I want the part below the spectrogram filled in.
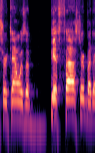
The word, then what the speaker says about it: Surtain: Ohio John asked, between Sam Madison, Pat Surtain, did I say it right? Surtain? – Surtain.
